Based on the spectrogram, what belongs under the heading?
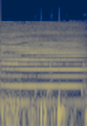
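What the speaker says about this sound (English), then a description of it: "Air horn." A single sustained air horn blast, loud and close, with a rich buzzing harmonic tone holding for about a second before tapering slightly at the end.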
